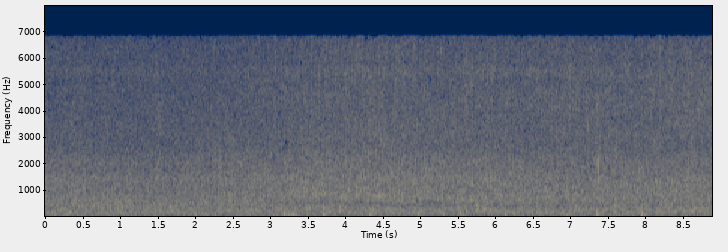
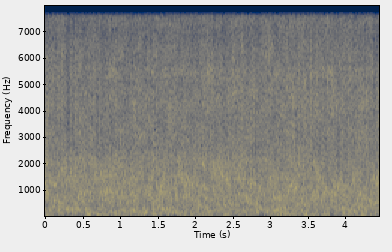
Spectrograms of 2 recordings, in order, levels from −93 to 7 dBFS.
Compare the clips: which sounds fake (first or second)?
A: second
